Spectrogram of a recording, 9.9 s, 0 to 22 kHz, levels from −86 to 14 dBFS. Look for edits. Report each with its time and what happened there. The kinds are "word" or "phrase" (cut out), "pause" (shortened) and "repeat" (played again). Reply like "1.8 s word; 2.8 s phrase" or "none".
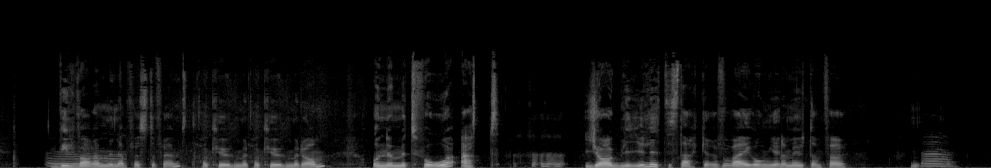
1.3 s word; 2.5 s repeat; 5.7 s pause; 7.8 s word

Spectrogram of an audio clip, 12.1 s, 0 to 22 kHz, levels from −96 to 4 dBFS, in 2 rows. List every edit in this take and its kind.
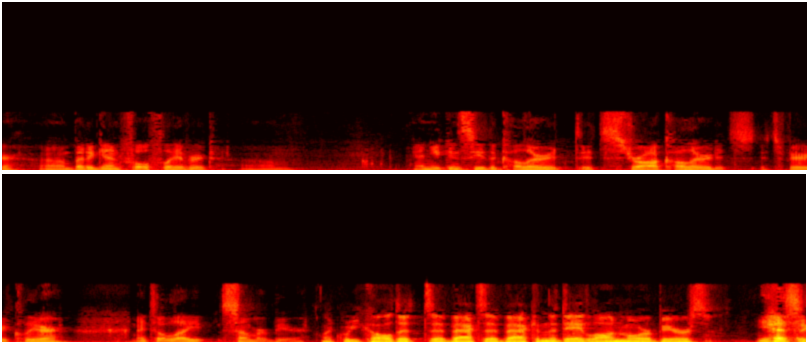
2.9 s pause; 8.4 s pause; 9.6 s repeat

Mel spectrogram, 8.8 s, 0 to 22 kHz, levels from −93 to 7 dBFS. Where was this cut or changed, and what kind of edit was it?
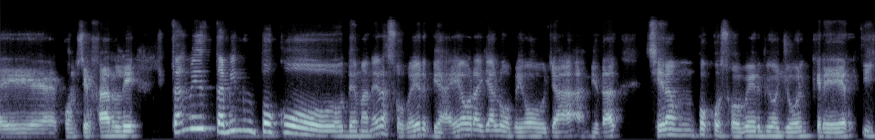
none

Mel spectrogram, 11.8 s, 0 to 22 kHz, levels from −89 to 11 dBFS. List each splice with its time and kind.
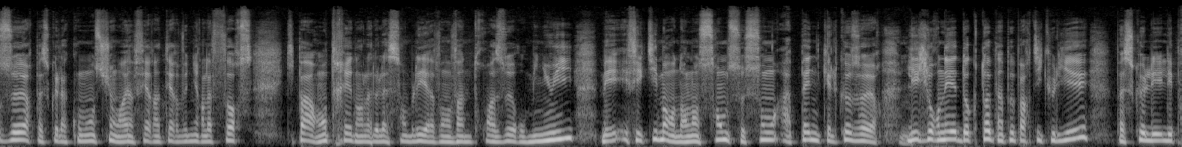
1.3 s word; 2.9 s word; 3.7 s word; 9.9 s word

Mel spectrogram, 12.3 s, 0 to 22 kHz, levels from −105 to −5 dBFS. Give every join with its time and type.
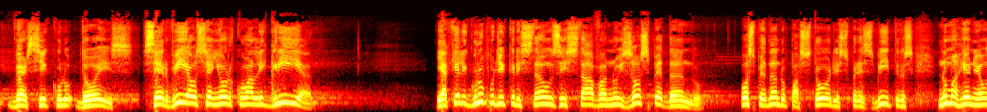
1.7 s pause

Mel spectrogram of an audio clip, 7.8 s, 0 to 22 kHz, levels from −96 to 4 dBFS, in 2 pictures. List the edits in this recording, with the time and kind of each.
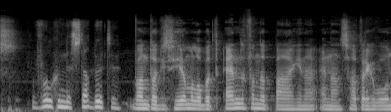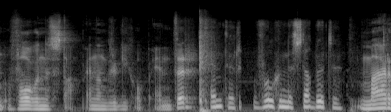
none

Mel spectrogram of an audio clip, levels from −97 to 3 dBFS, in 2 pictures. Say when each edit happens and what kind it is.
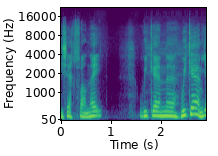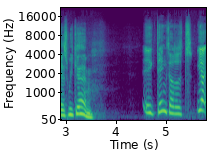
none

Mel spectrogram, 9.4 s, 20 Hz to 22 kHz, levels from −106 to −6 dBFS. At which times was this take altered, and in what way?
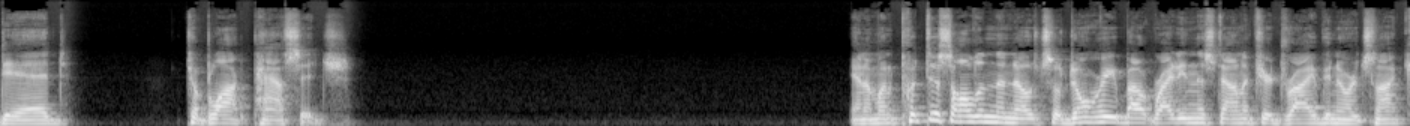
none

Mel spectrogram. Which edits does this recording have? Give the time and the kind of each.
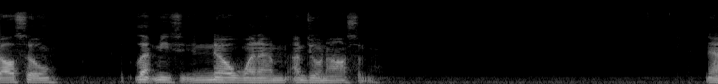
1.3 s pause

